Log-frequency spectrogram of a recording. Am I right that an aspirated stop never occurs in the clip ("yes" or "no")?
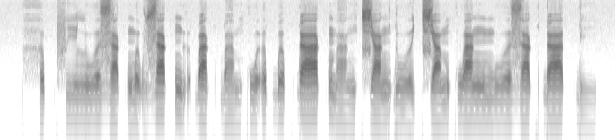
yes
